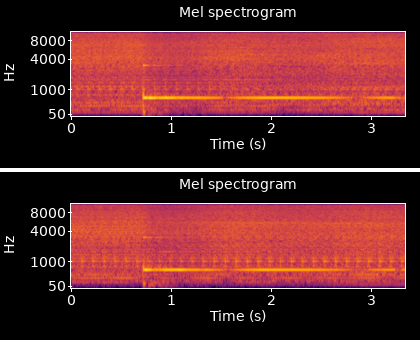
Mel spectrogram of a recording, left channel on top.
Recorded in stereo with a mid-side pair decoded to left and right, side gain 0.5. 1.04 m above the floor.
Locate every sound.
0.7 s a clink: 30° left, 1.6 m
